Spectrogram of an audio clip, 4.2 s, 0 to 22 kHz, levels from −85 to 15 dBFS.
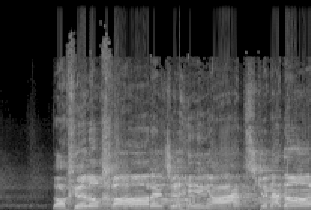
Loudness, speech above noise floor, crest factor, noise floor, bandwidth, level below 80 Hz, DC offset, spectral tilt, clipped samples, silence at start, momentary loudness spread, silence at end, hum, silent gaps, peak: -9 LUFS; 35 dB; 12 dB; -45 dBFS; over 20 kHz; -48 dBFS; under 0.1%; 0 dB/octave; 0.9%; 0.7 s; 5 LU; 0 s; none; none; 0 dBFS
